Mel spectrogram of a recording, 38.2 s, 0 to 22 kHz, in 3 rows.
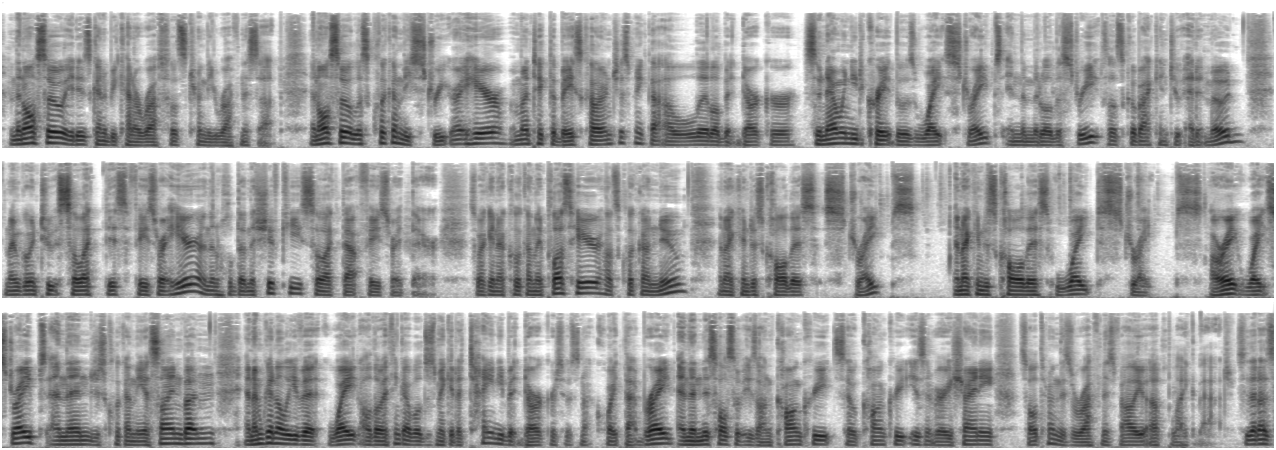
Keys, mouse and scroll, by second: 1.1-2.6 drag, 2.6-3.0 scroll up 7, 3.7 click, 4.3-5.2 scroll down 3, 5.2 click, 7.9-9.7 scroll up 2, 9.7 middle click, 10.0 Tab, 11.2 middle click, 11.8-13.2 scroll down 1, 13.3 right click, 15.4 shift+right click, 15.7 middle click, 16.1 shift+scroll down 1, 16.6 scroll up 1, 17.5-21.9 drag, 25.3-26.6 middle drag, 26.6 click, 27.0-28.8 middle drag, 28.8 click, 31.3-32.1 scroll up 3, 31.3 middle click, 32.1 scroll down 2, 32.5 middle click, 33.3-33.9 scroll down 4, 34.6-36.4 drag, 36.4 Tab, 36.5-37.1 scroll down 3, 36.8 shift+middle click, 37.1 scroll up 1, 37.7-38.1 scroll up 1.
